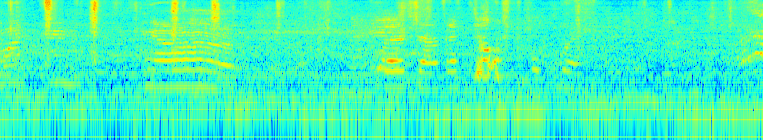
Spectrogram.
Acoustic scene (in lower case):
residential area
